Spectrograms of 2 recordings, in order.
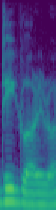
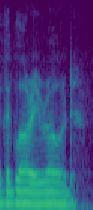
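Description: First: It is said in an exaggerated dialect pronunciation. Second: It is said in a standard, plain pronunciation. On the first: The speaker calls it wrong. "instead of saying" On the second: The speaker calls it right. "which is the correct way"

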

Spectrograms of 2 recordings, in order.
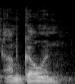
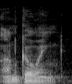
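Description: First: The word ends in -in, without the g sound. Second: The word ends in -ing, with the g sound. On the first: A relaxed, casual way of speaking. "used IN instead of ING" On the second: A careful, formal way of speaking. "instead of ING"

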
